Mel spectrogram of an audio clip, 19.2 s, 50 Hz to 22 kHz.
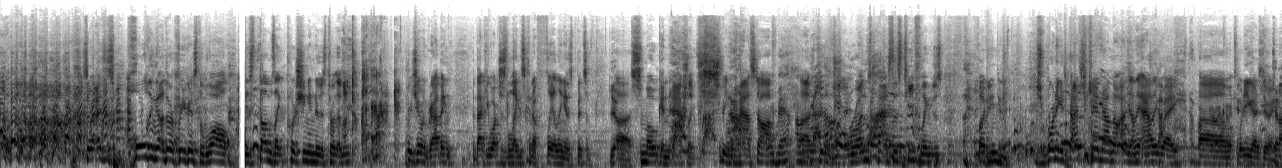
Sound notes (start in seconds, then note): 5.1 choking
